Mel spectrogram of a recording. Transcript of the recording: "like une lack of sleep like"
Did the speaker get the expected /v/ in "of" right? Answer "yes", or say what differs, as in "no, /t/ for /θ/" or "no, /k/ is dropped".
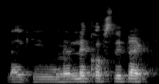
no, /p/ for /v/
